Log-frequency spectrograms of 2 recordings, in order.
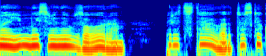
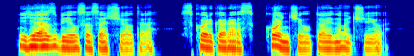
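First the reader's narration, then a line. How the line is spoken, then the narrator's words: Deliberately coarse, hidden bitterness. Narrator (Russian): Нарочито грубо и развязно продолжил Кейман, хотя мне чудилось в его тоне непонятная горечь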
